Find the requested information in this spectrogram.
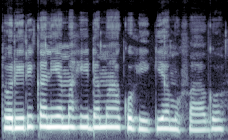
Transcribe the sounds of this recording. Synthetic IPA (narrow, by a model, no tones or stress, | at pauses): tɔɾiɾikaniɛmaɦiɗamakuhiɡiamufaɡɔ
